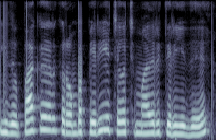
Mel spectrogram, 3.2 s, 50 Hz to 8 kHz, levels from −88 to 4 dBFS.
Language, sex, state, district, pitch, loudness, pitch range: Tamil, female, Tamil Nadu, Nilgiris, 215 Hz, -15 LUFS, 200-230 Hz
